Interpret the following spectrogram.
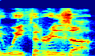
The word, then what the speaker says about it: Vesaraja: In Burmese pronunciation, it'd be Waithariza Bhikkhu.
